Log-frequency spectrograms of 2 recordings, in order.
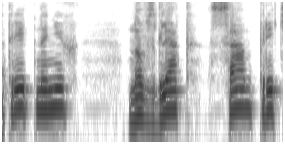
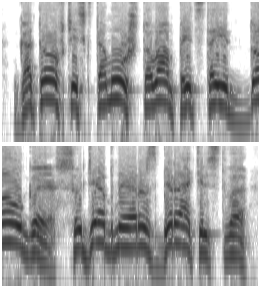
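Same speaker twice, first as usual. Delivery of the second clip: loud, raised-pitch angry tirade; seething; 6 semitones higher, 5 dB louder than usual. A narrator's reading. Brother threatens a court fight over the will, seething. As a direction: rage on, hammering each phrase. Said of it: "кипятился его брат".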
